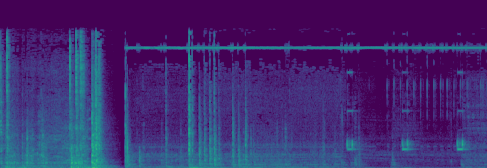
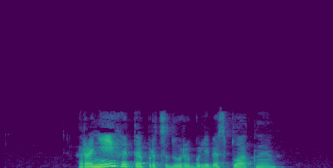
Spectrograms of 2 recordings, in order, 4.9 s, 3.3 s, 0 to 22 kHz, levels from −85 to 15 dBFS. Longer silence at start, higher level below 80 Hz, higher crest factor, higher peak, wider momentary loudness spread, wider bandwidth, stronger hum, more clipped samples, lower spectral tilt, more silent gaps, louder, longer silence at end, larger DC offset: second, 0 s vs 0.8 s; first, -50 dBFS vs -62 dBFS; first, 28 dB vs 18 dB; about the same, -4 dBFS vs -2 dBFS; about the same, 14 LU vs 14 LU; first, 19 kHz vs 7.6 kHz; neither; neither; second, -2 dB/octave vs -6.5 dB/octave; neither; second, -28 LUFS vs -17 LUFS; second, 0 s vs 0.55 s; neither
